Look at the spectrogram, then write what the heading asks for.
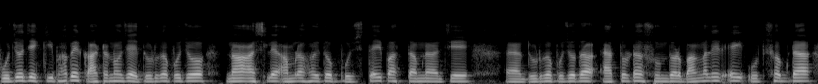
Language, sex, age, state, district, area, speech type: Bengali, male, 18-30, West Bengal, Nadia, urban, spontaneous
